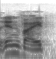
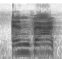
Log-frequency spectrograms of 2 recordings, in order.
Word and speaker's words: invite: For example, there are two words spelled invite, one is a verb and is stressed on the second syllable, the other is a noun and stressed on the first syllable.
